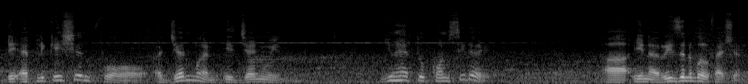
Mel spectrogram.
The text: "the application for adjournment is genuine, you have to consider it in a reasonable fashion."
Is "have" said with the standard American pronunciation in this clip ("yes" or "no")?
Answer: no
